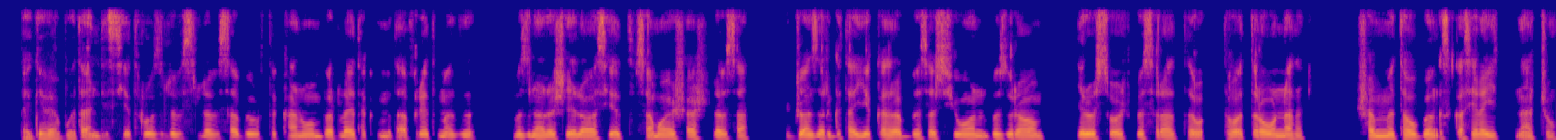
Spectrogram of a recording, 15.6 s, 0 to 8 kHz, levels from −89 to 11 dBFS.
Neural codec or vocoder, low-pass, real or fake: none; 7.2 kHz; real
